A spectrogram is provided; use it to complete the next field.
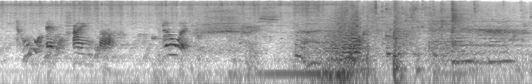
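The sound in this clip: Water splashing and sloshing as a radio is pulled out of water in an audio drama. Wet, gurgling surges mix with voices talking over them.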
